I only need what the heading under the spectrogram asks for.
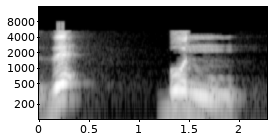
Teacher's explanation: This is a Hamza with a Sukoon. How do we pronounce Hamza with Sukoon? Glottal stop. Just a stop.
